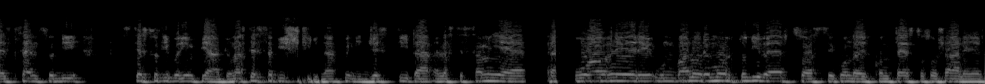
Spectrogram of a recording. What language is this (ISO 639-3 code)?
ita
